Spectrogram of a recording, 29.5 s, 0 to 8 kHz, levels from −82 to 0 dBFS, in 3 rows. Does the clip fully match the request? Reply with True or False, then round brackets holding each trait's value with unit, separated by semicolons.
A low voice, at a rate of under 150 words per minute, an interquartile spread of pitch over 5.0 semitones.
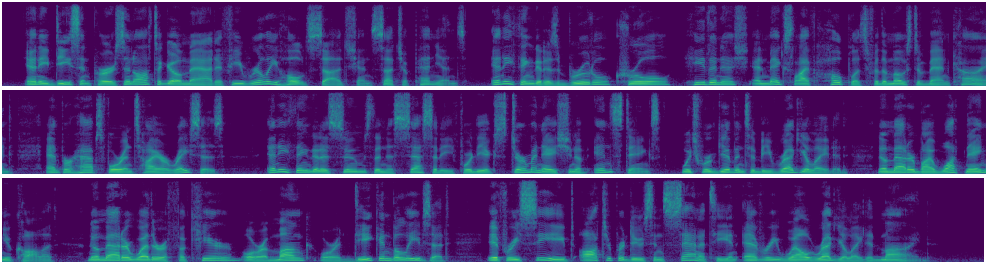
False (130 Hz; 160 wpm; 5.4 semitones)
